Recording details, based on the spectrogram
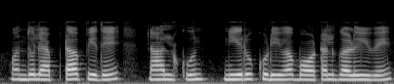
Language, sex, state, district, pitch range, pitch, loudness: Kannada, female, Karnataka, Bidar, 220-235 Hz, 225 Hz, -16 LUFS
